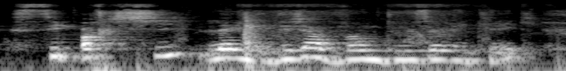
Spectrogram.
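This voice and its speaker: A woman, chatting casually to camera in a vlog, talking quickly with many fillers. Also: mid-range voice, noisy background. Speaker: vlogger.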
